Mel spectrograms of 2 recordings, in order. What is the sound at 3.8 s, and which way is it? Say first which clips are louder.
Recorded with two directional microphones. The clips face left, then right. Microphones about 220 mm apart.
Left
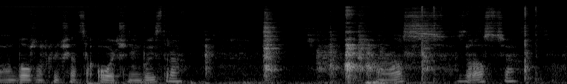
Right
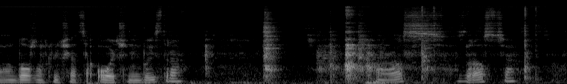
Speech: right 4 dB; 15° right (ahead or behind).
